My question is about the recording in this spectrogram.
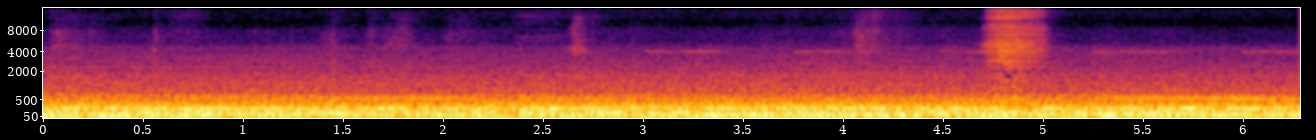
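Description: Steady low rumble of a car driving slowly, with engine and road noise heard inside the cabin, and a brief hiss about three-quarters of the way through.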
